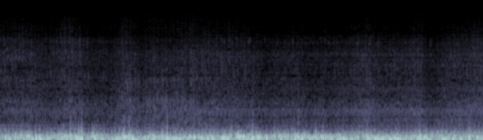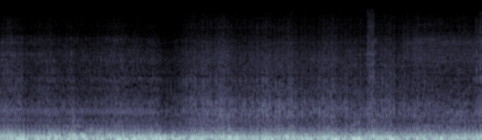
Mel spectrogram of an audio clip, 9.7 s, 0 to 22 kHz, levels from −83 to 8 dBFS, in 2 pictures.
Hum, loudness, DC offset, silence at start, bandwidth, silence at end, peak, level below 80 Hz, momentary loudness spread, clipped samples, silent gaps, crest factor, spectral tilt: none; -21 LUFS; under 0.1%; 0 s; 7.4 kHz; 0 s; -6 dBFS; -20 dBFS; 2 LU; under 0.1%; none; 12 dB; -9 dB/octave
